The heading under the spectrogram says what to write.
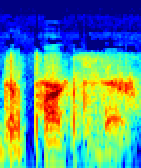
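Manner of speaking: whispered secret warning; hushed, voiceless aside about the watchers. Retold or imitated. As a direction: breathe it like a secret.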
